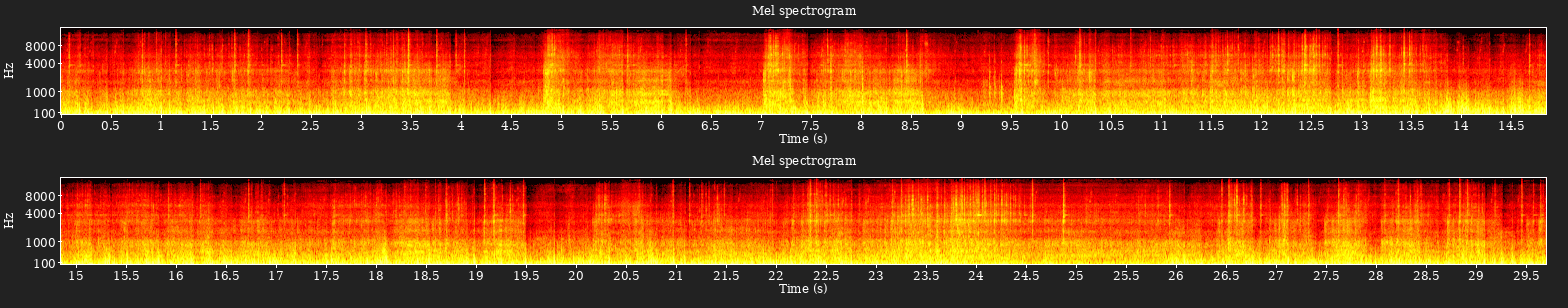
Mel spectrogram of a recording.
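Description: Downhill mountain bike descending a dirt trail at speed: wind buffeting the chest-mounted camera's microphone over the rolling of the tyres, with frequent sharp rattles and knocks from the bike over bumps.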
